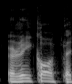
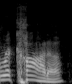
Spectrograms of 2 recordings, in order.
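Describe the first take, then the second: First: It is said with an Italian pronunciation. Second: It is said with an American English pronunciation. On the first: The speaker calls it right. "as the Italian in the room, I have to stay true to my roots" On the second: The speaker calls it wrong. "not ricotta"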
